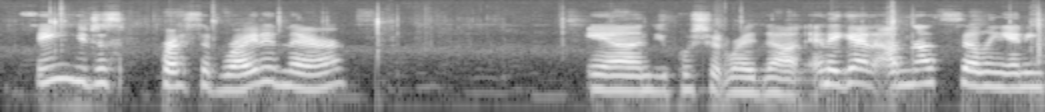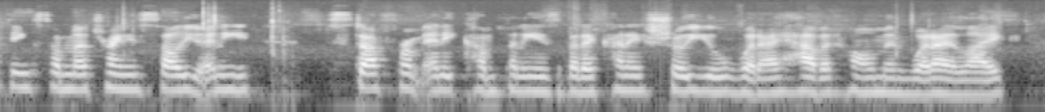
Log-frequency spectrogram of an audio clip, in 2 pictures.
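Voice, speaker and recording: A woman speaks very fast at a medium pitch with ordinary pitch variation, over noticeable background noise. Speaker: craft video creator. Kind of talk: tutorial. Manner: casual.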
